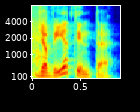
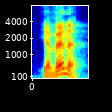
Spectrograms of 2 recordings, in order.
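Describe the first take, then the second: First: Every word is pronounced fully and clearly. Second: The words are shortened and run together. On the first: "the straight up I don't know" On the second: "Or more reduced"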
